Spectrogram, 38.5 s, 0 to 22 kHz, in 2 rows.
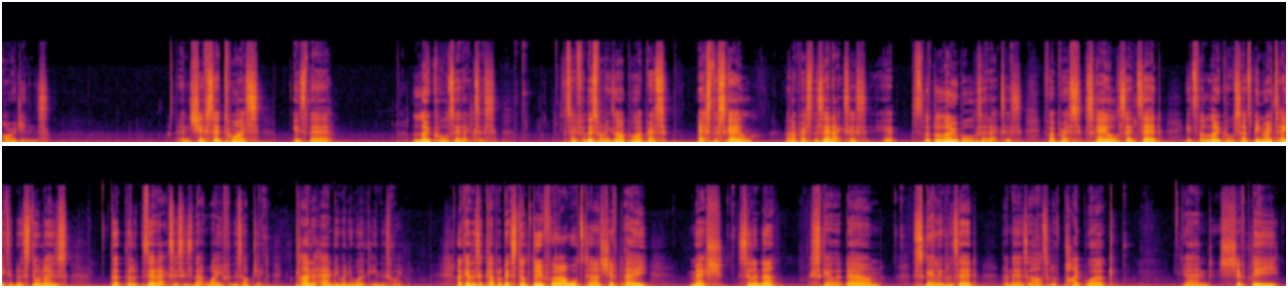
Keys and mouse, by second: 7.8-9.7 right drag, 10.7 s, 16.5 s, 24.0-25.6 middle drag, 27.0-28.9 drag, 28.6 shift+a, 31.4 s, 33.3 s, 35.7-36.9 drag, 37.9 shift+d.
